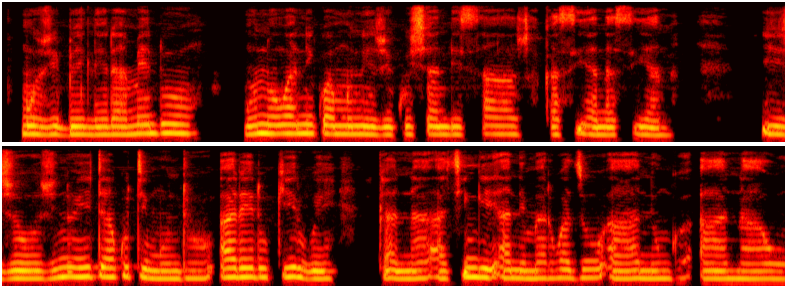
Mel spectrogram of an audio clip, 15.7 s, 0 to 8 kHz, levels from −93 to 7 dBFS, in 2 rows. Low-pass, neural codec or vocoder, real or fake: 7.2 kHz; none; real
